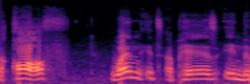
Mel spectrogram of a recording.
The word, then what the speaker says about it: Qaf: This letter is the letter Qaf. Again, this letter must be pronounced with some emphasis. Qaf in the capital formation.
